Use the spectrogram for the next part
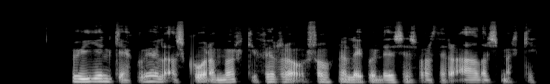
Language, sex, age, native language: Icelandic, male, 30-39, Icelandic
